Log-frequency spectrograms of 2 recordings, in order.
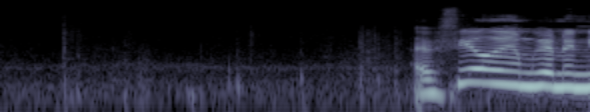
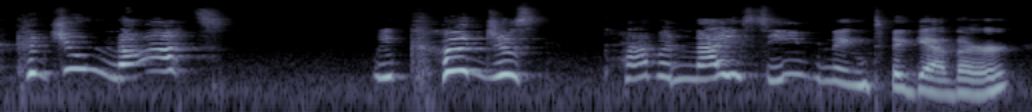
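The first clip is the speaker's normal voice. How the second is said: pleading voice; 12 semitones higher than usual. Pretend. Voicing the mad creature.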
